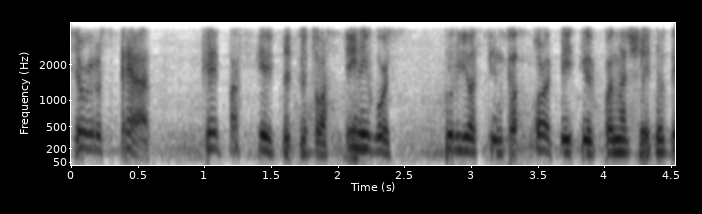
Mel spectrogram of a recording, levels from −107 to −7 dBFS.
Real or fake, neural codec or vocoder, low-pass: fake; codec, 24 kHz, 1.5 kbps, HILCodec; 3.6 kHz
